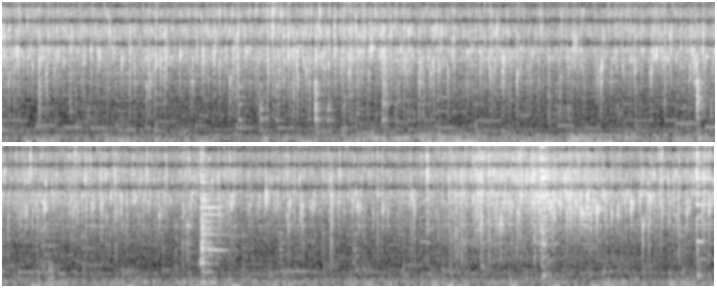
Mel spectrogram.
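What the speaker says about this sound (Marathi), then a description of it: "थोडा कढीपत्ता टाकायचा दोन मिरच्या घेतल्या बघा थोडं ते टाकायचं" Curry leaves and green chilies fry in hot oil with cumin for spicy Solapuri usal, giving a steady crackling sizzle throughout, close by, with occasional stirring clinks and no speech.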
